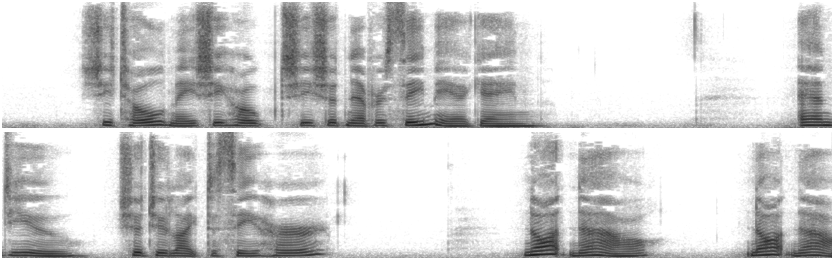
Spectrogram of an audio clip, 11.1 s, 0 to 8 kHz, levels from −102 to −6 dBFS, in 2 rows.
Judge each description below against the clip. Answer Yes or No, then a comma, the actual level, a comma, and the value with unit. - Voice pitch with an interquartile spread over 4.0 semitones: No, average, 3.7 semitones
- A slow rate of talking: Yes, slow, 125 wpm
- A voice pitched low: No, medium, 170 Hz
